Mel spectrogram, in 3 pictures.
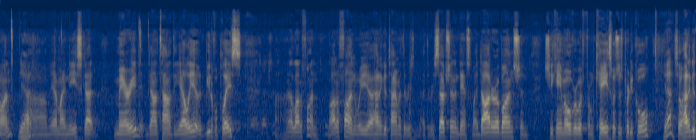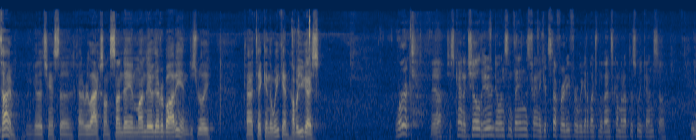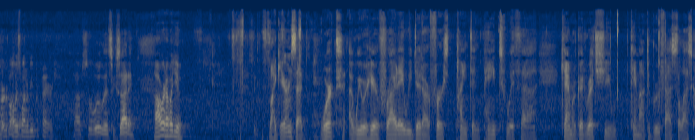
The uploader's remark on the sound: We visit Franklin Brewing Company's new location in Grafton Ohio to sample a flight and explore their eclectic tap room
